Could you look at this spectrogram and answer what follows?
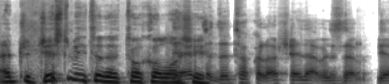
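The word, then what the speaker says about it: Tokoloshe: Oh, I think at one point in the video I actually mispronounced it. I call it a Tolokoshi, I think.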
